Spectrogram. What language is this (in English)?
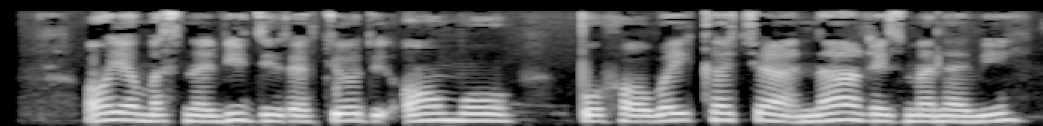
Pashto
